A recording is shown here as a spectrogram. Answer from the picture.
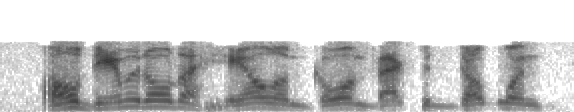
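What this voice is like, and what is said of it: Poor put-on Irish accent. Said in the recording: “horrible imitation of an Irish accent.”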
